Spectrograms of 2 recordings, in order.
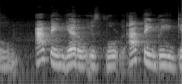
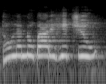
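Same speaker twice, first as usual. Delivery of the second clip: high-pitched, insistent mom voice, imitated; mother coaching her child; 10 semitones higher than usual. Mother to her daughter at daycare age, imitated firm coaching. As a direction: drill it into a small child, pitch held high. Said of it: "I used to be like".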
